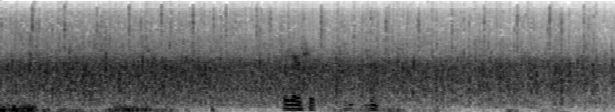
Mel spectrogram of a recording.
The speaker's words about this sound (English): So please welcome, with a very warm applause,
